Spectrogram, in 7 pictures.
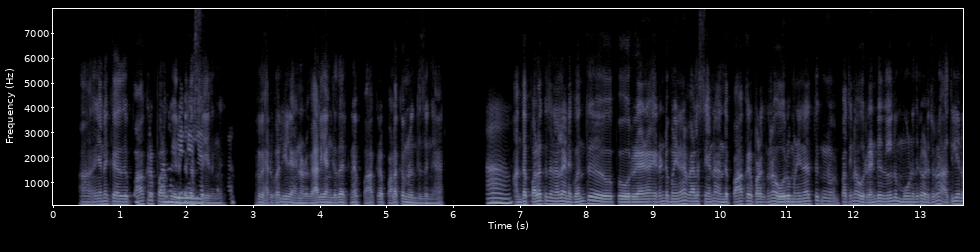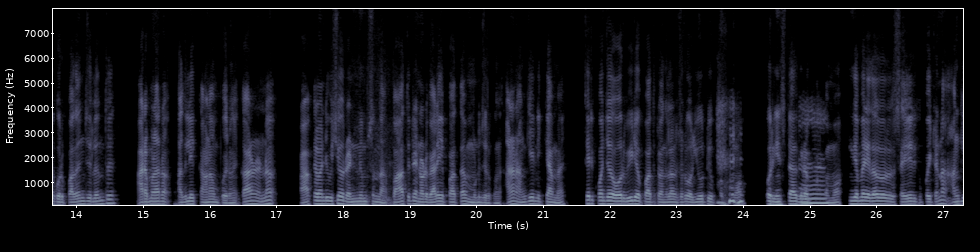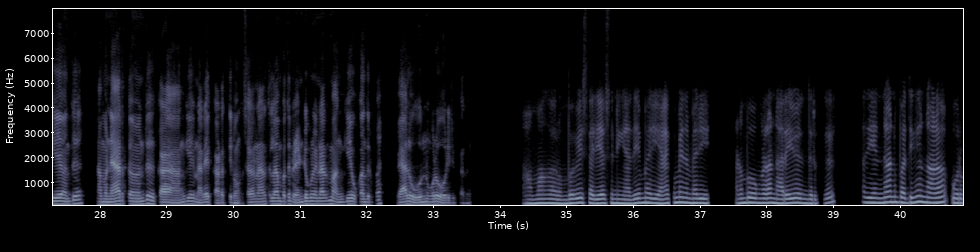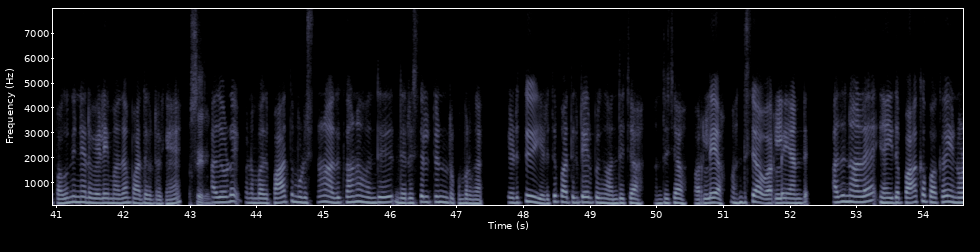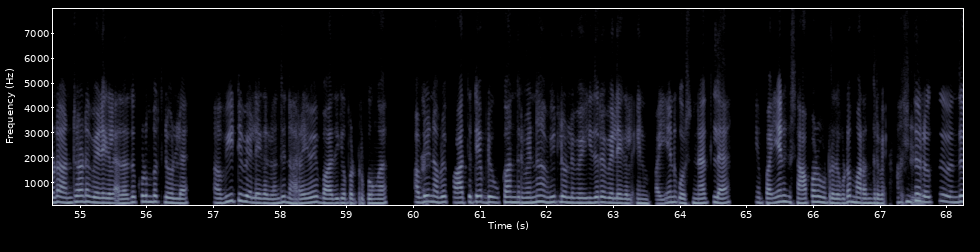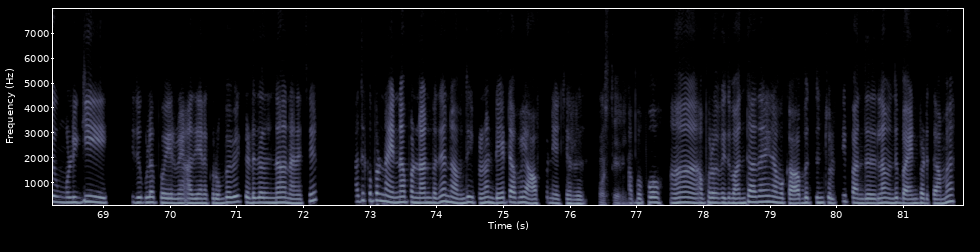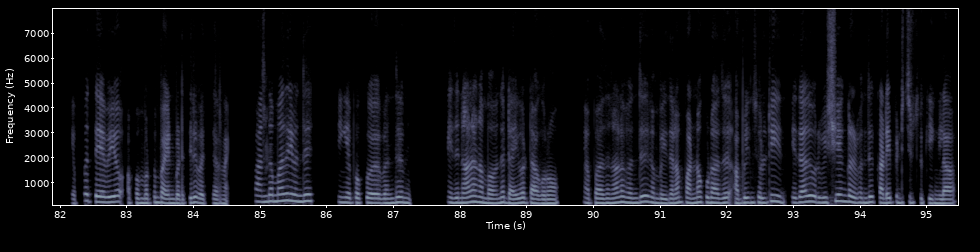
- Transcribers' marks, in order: laugh; laughing while speaking: "வந்துச்சா? வந்துச்சா? வரலையா? வந்துச்சா? வரலையான்ட்டு … என்னோட அன்றாட வேலைகள்"; chuckle; in English: "டேட்டாவே ஆஃப்"; in English: "டைவர்ட்"; swallow
- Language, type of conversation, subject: Tamil, podcast, கைபேசி அறிவிப்புகள் நமது கவனத்தைச் சிதறவைக்கிறதா?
